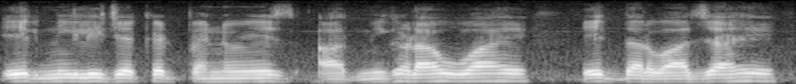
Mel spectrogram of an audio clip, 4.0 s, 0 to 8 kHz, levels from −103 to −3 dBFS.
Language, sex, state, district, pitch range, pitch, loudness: Hindi, male, Uttar Pradesh, Lalitpur, 115-125 Hz, 120 Hz, -14 LUFS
